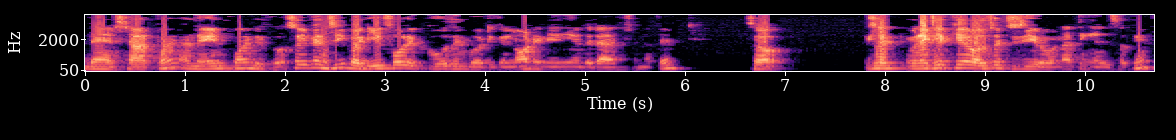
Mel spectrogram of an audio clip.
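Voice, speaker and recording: This man's voice is fairly high in pitch and somewhat breathy. He talks at a fairly quick pace with ordinary pitch variation. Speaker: architecture software tutor. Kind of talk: tutorial. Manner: hesitant, many fillers.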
